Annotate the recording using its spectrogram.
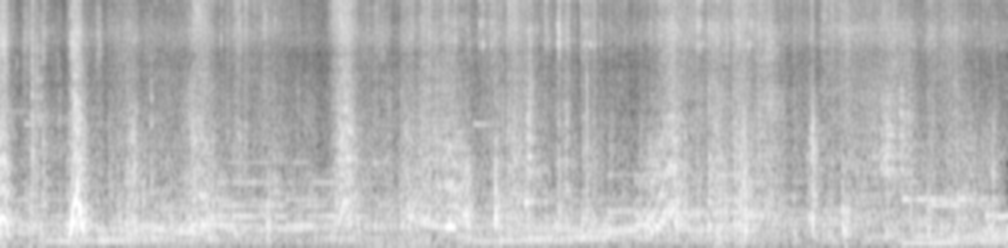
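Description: Eagle Creek Load Hauler duffel's main-compartment zipper being drawn open in a series of separate pulls.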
